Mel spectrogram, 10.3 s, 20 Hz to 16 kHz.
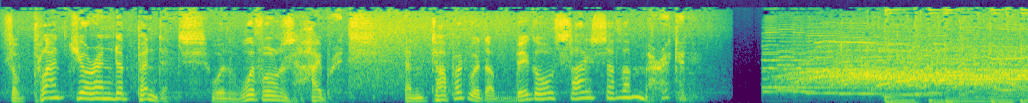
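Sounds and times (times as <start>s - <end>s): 
speech: 0.1s - 7.0s
loud dense crowd roaring and cheering: 7.6s - 10.2s
whoops from a crowd: 7.9s - 10.2s.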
